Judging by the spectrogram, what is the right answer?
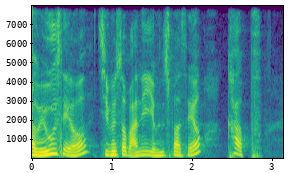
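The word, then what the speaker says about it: כ: 카프. 자, 키읔 발음 카프죠. 자, 카프. 이게 오히려 크 발음이고 이게 흐 발음이 약간 크. 네, 약간 목구멍 소리가 납니다. 흐. 자, 약간 H가 섞인 듯한 발음.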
